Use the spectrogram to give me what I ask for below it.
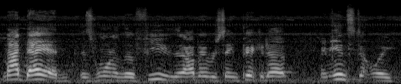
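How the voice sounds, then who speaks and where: A man's voice: high-pitched, fairly quick, fairly bright tone. A man giving an informal, conversational outdoor tutorial as an instructor, with a folksy manner, repeating points for emphasis. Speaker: duck calling instructor. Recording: distant mic outdoors, faint background noise.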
